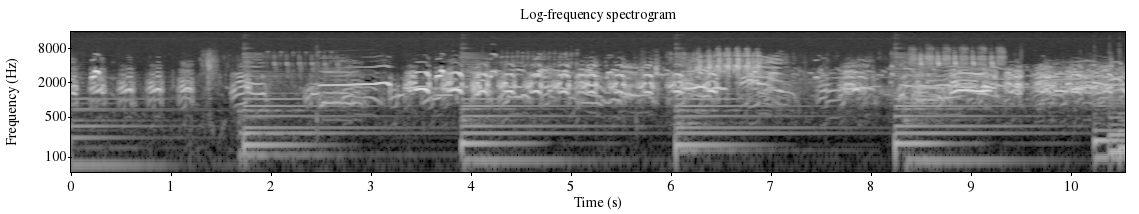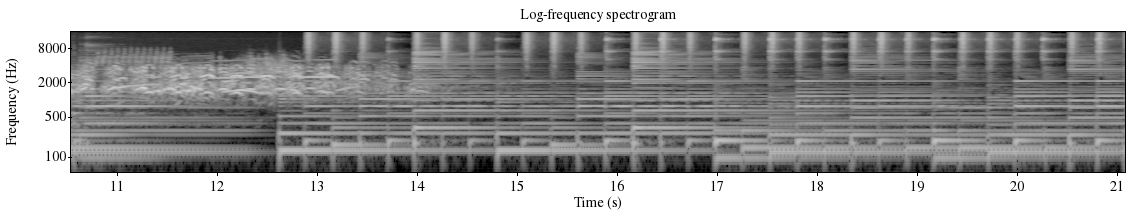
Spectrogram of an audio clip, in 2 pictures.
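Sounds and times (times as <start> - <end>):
flock of birds calling: 0.0 - 14.9
background music of sustained chords: 0.0 - 21.0.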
